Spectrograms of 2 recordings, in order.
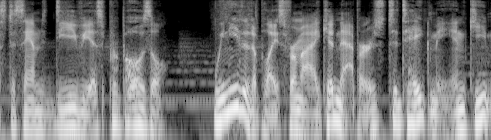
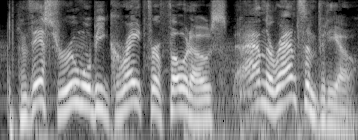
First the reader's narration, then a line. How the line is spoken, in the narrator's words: Sam said excitedly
